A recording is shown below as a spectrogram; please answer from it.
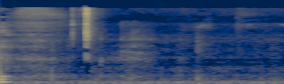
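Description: Faint handling of a small plastic action figure being stood up on a tabletop, with one sharp plastic click about two-thirds of a second in and a couple of lighter ticks after it.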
